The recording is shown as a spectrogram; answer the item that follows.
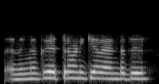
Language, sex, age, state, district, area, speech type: Malayalam, female, 18-30, Kerala, Kozhikode, rural, conversation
